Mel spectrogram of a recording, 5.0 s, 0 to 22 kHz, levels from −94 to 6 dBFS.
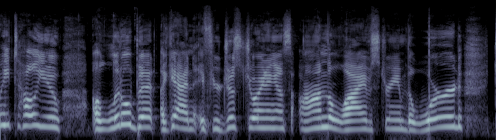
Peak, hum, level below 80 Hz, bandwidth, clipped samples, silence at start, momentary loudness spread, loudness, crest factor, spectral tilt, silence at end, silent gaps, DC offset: -12 dBFS; none; -82 dBFS; 17 kHz; under 0.1%; 0 s; 8 LU; -29 LUFS; 18 dB; -2 dB/octave; 0.15 s; none; under 0.1%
